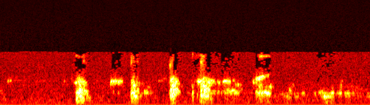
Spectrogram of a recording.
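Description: A bowl scrapes and knocks on a wooden floor.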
